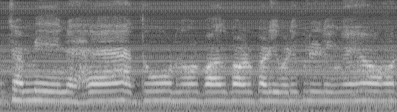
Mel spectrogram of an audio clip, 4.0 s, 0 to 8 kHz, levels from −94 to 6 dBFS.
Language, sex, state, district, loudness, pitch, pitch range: Hindi, female, Uttar Pradesh, Muzaffarnagar, -18 LUFS, 210 Hz, 205-215 Hz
